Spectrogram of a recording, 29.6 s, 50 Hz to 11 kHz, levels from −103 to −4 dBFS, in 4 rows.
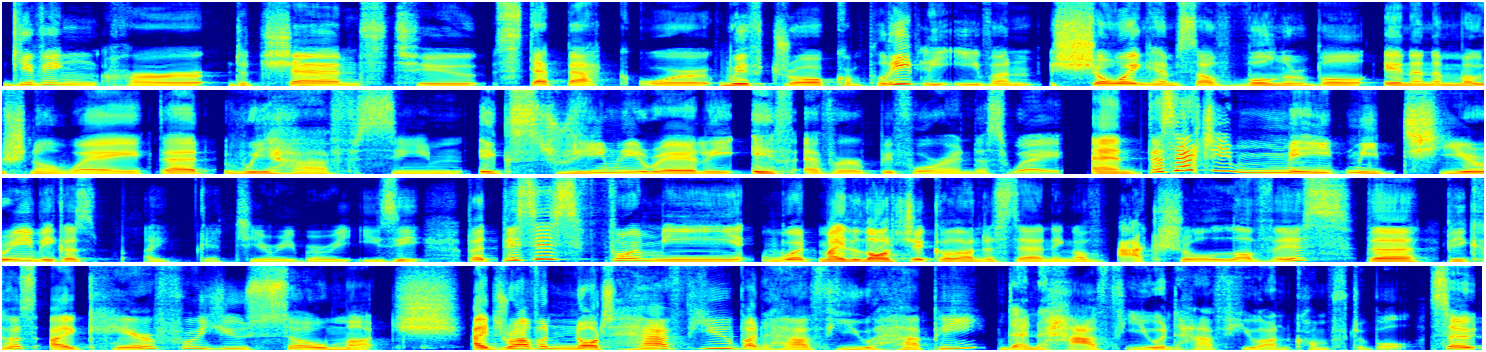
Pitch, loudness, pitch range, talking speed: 190 Hz, -26 LUFS, 170-220 Hz, 160 wpm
